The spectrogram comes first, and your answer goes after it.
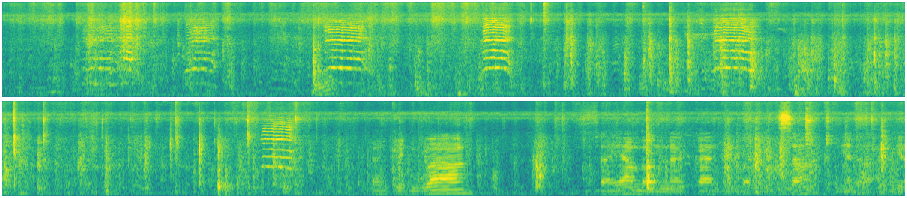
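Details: Goat ill with a cough, runny nose and breathing difficulty: a series of wavering, harmonic bleats scattered every few seconds, interspersed with short sharp bursts and clicks, with a man talking at times in the background.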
